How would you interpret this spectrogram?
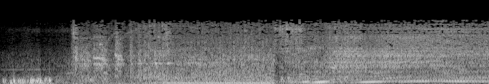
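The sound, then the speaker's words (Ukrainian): A pickup truck engine cranks and catches, then revs with a rising, throaty growl as the vehicle pulls away, the pitch climbing and falling through gear changes. It is the 82nd 'bandera-mobile' pickup, a fast off-road vehicle for reconnaissance, being sent off to the front line. No one speaks. “І от на ноль відправляється 82-й бандеромобіль.”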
